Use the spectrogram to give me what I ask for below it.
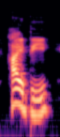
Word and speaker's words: Haiti: her home country of haiti or as i learned it's pronounced as uh heidi we also spoke and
